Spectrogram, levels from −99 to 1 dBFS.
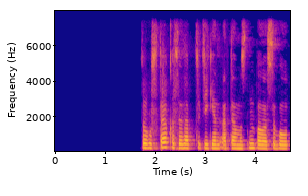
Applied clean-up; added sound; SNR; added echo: neural mask model DeepFilterNet 3.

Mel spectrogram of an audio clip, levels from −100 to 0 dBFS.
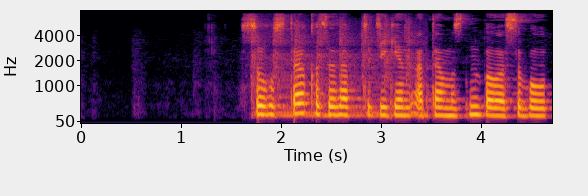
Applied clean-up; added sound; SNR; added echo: none; Electric guitar; 14 dB; none.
